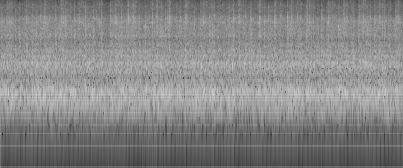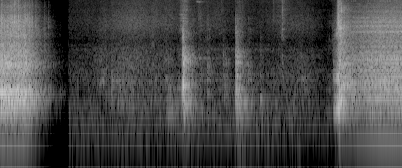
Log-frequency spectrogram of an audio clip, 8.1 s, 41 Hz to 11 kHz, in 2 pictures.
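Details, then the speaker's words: RF45-style milling machine (AMA 45, Taiwanese) geared head after a gearbox rebuild for a rattle, less backlash in the gear train, resealed and refilled with recommended gear oil: steady, even whirr for about four seconds before shutdown, then handling clicks; no grinding or rattle, much quieter and smoother than before. "I don't know if this will come across on video but it sounds significantly quieter and smoother than before"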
